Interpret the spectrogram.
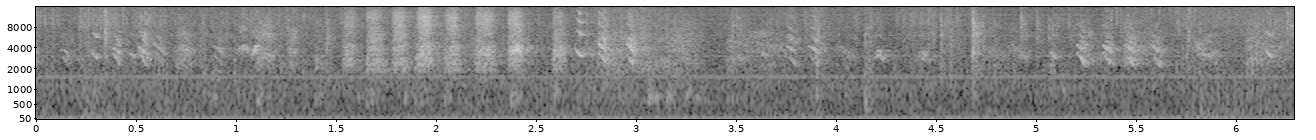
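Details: American goldfinches drink at a heated backyard birdbath in Ontario in winter, at -15°C on 15 January 2012; several birds chatter in a dense run of short, high twittering notes over a steady low rumble and faint hum.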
